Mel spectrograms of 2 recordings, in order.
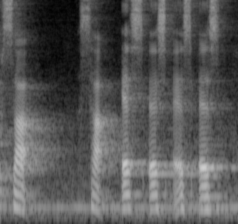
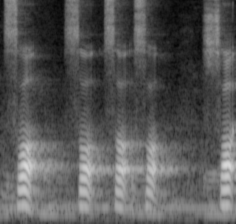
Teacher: kalau Sin itu tidak ada penebalan di bacanya tapi kalau huruf so itu agak ditarik ke belakang si lidahnya jadi biar tebal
